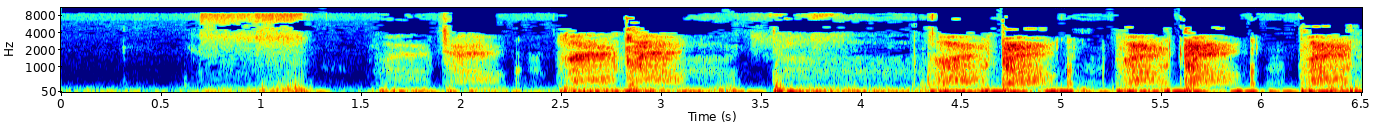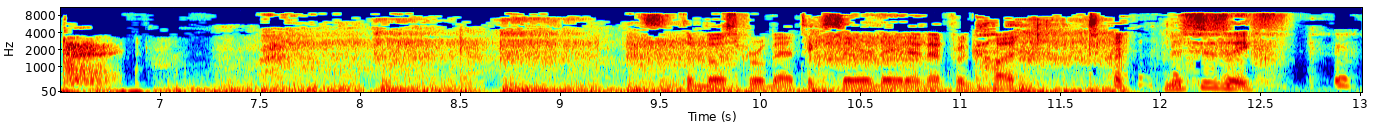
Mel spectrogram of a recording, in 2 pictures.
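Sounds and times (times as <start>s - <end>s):
music track of eerie ghostly vocals with moans and wails: 1.6s - 11.8s
speech: 9.7s - 13.0s.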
